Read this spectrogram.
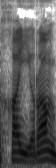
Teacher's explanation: jangan sampai ke huruf e ya, karena pada huruf ya yang sukun, huruf lin pada huruf ya sukun itu biasa kadang ada juga tuh yang menyebutkannya itu dia condong ke huruf e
